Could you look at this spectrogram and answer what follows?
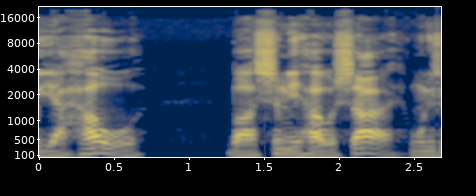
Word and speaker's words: Yahweh: And when you say it all together, it's Yahweh.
